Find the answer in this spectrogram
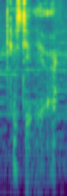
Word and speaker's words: Castigliar: So it is It's Castigliar. Castigliar. Okay. Yep. So Silent G. Yeah. Castigliar.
